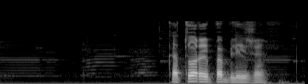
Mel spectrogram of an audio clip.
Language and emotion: Russian, neutral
